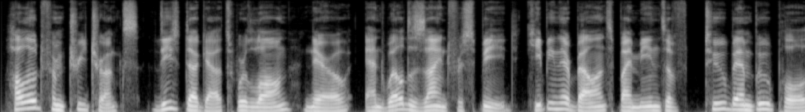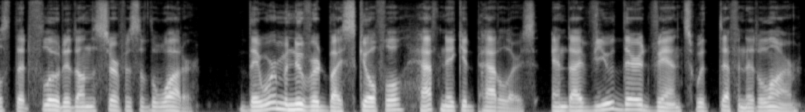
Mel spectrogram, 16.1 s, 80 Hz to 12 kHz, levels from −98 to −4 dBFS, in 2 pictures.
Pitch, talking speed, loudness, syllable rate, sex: 130 Hz, 175 wpm, -19 LUFS, 5.3 syllables/s, male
